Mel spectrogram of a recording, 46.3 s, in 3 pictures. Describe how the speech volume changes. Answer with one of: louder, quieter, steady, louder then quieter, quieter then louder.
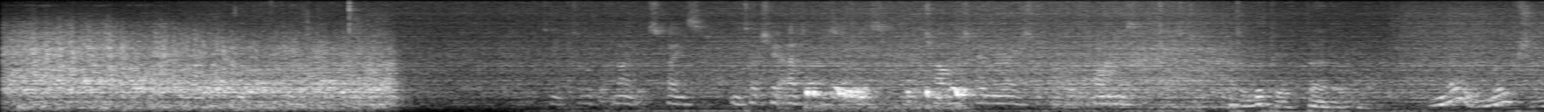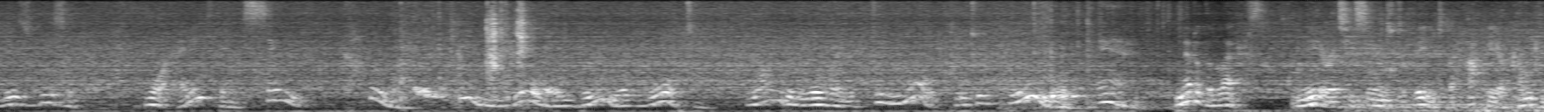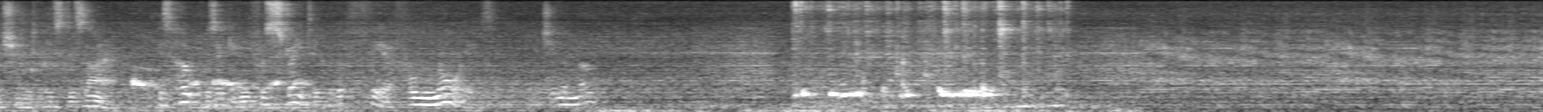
louder.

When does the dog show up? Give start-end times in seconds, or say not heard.
not heard.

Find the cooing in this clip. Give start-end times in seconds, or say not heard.
1.8-4.0, 8.1-9.7, 19.4-21.1, 25.4-27.4, 32.1-34.0, 38.8-41.6.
